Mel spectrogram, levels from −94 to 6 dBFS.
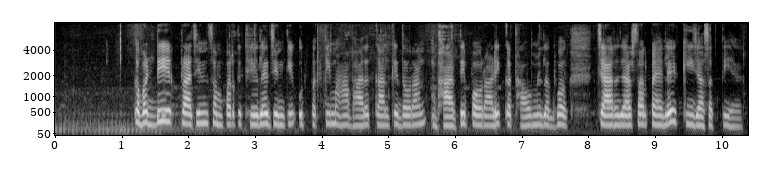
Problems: background sounds at intervals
